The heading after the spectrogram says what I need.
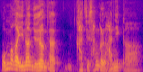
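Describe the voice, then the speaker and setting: A male pastor preaching a conversational, storytelling sermon at a church, swinging between hushed asides and animated bursts, in a dull lo-fi recording. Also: mid-range voice, normal speed, creaky. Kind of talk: Wednesday service sermon.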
